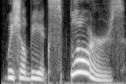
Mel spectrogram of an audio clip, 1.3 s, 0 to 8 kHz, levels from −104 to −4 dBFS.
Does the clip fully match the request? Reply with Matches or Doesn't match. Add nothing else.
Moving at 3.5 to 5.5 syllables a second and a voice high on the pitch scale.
Matches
